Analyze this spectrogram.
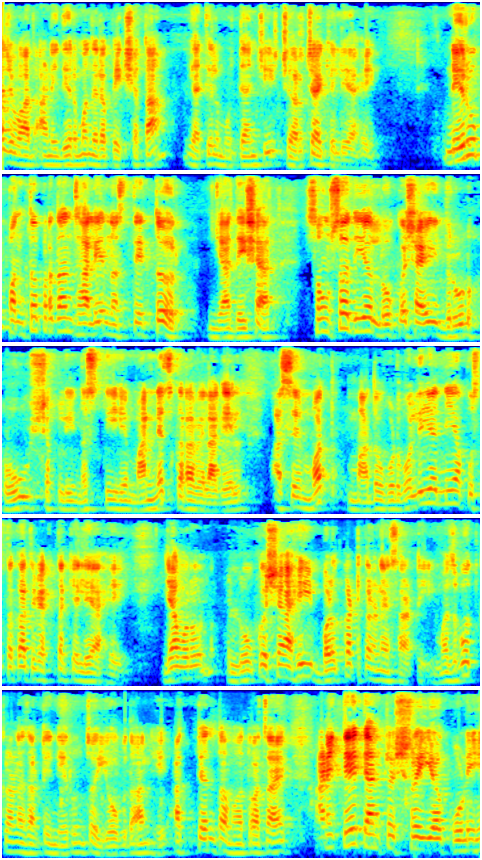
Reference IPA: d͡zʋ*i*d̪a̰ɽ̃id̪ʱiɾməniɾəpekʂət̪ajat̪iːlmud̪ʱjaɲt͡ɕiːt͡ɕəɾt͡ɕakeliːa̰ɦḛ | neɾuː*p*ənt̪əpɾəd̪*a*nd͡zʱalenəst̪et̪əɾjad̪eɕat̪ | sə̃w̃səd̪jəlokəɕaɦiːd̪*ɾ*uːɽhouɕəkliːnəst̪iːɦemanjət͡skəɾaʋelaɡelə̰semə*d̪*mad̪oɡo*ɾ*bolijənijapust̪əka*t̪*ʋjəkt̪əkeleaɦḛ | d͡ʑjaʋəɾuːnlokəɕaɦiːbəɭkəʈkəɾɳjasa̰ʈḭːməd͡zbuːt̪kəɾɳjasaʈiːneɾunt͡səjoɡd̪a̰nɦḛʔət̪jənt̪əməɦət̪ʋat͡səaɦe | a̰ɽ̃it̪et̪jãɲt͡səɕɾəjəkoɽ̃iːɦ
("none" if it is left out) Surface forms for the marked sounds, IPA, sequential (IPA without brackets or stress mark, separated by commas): a, p, a, ɾ, t̪, ɽ, t̪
